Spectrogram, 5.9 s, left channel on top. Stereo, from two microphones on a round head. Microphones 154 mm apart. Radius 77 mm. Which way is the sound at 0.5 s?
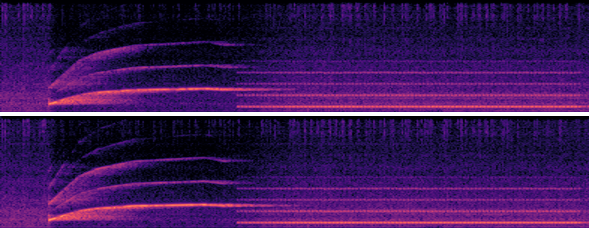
50° right (ahead or behind).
